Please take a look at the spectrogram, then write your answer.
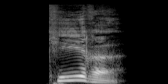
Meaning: inflection of kehren: 1. first-person singular present 2. singular imperative 3. first/third-person singular subjunctive I
- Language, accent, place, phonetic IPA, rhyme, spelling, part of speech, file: German, Germany, Berlin, [ˈkeːʁə], -eːʁə, kehre, verb, De-kehre.ogg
